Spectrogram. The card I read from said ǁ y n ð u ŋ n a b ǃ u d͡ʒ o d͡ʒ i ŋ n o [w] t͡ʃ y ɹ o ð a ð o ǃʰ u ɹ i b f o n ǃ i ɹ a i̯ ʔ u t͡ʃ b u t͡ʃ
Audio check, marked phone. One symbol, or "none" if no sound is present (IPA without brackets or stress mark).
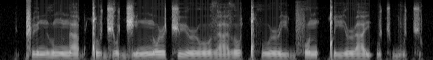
ɹ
